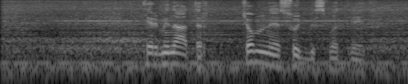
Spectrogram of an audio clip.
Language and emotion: Russian, neutral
